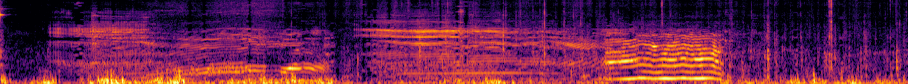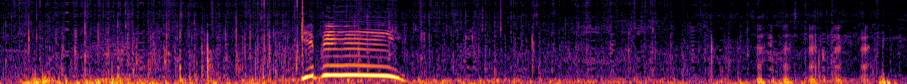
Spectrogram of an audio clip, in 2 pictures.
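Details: Dexter cattle, bored of their grazing, keep calling after a gate to new grass is opened in the early morning; several moos in the first five seconds, then one more near the ninth second, over background rustling and a person's voice.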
